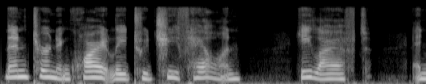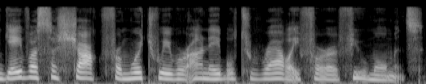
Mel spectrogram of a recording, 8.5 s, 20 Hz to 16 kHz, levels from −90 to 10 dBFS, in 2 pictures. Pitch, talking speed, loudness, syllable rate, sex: 200 Hz, 170 wpm, -20 LUFS, 4.3 syllables/s, female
